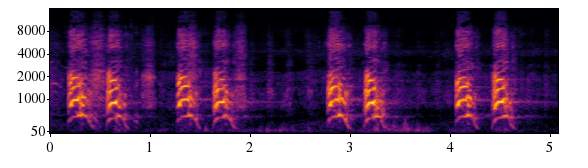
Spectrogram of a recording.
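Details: Treeing Walker Coonhound baying on a hunt: loud, ringing barks delivered in close pairs, four pairs over five seconds with brief pauses between them.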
